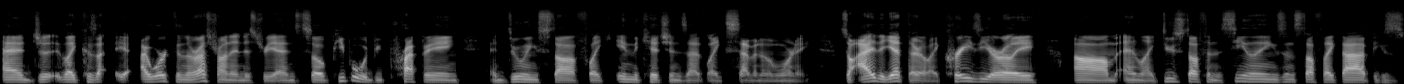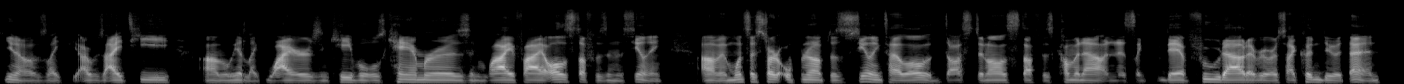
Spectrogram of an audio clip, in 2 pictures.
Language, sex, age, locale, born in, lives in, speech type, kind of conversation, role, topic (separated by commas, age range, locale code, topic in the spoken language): English, male, 40-44, en-US, United States, United States, conversation, unstructured, none, Should you stick to a strict morning routine every day, or adapt each morning to changing schedules and demands?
